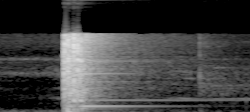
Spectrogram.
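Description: A single rifle shot about two-thirds of a second in: a sharp crack followed by a ringing tail that fades over about a second.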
